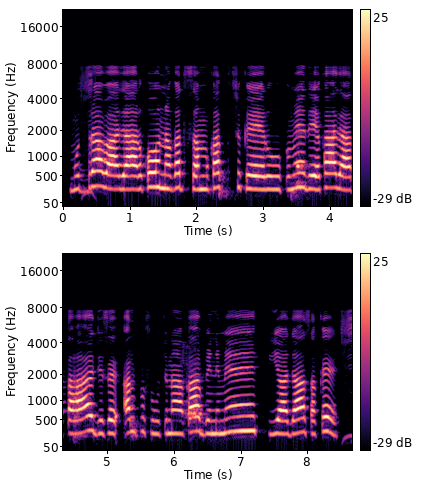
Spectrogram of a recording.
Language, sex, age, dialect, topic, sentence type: Hindi, female, 41-45, Kanauji Braj Bhasha, banking, statement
